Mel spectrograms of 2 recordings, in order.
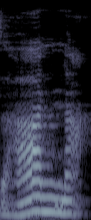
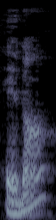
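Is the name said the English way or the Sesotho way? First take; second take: Sesotho; English. First: The name has the original Sesotho pronunciation. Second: The name has the usual English pronunciation. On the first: The speaker calls it right. "but the correct uh, pronunciation is Hannah" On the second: The speaker calls it wrong. "I know we pronounce it as Hannah"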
